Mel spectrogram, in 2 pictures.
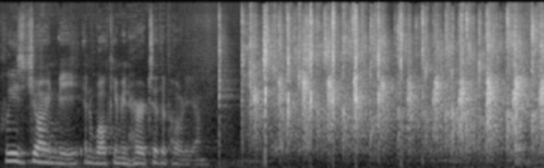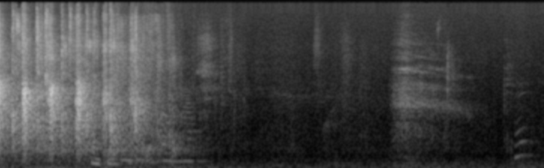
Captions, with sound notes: Please join me in welcoming her to the podium. (students clapping) Thank you. - Thank you so much.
